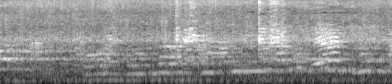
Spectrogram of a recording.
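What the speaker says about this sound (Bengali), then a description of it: "এই চাউমিনের সব স্যালাড ভাজা হচ্ছে বাঁধাকপি বরবটি গাজর পেঁয়াজ" Chowmein vegetables (cabbage, beans, carrot and onion) frying and being stirred at a street food stall, with a steady sizzle and scraping of a spatula in the pan, mixed with a busy background.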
